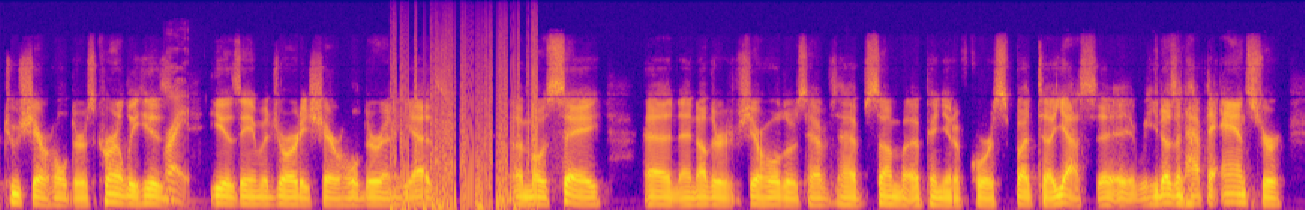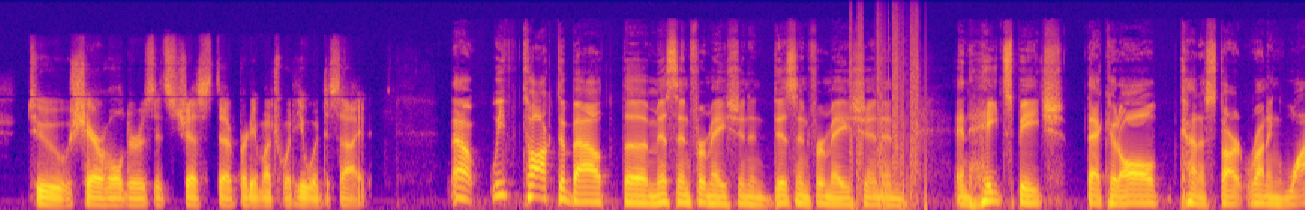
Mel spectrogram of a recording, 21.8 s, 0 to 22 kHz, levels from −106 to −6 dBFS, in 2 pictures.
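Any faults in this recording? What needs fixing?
Loose connector crackle appears twice in this speech: from 3.25 to 4.48 s, right after "is a majority shareholder" and before "say and and other", and from 17.96 to 18.59 s, just before "and hate speech that". A worn or dirty contact is making and breaking, chopping the signal into an irregular scratching burst. On the waveform this shows as jagged dropouts and sharp spikes; on a spectrogram, as scattered broadband vertical streaks. Clean or replace the suspect cable and connectors, and strain-relieve them so they cannot shift during recording.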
